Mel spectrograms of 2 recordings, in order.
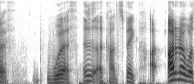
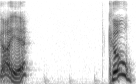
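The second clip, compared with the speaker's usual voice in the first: high fake-casual voice; 10 semitones higher, 4 dB louder than usual. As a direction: voice shooting up in mock interest. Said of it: "my voice went".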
